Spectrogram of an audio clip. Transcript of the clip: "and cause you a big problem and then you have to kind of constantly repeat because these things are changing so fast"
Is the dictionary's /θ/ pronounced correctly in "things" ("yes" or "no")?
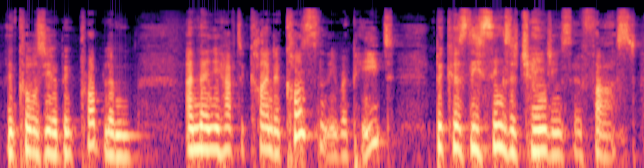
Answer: yes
